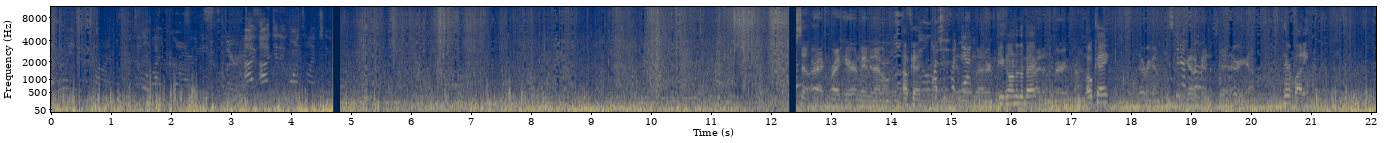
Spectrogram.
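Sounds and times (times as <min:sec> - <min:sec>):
motorboat engine running: 0:00.0 - 0:22.0
wind buffeting microphone: 0:00.0 - 0:22.0.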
